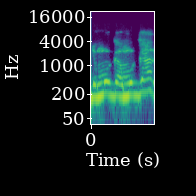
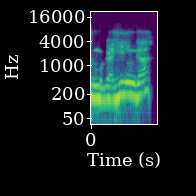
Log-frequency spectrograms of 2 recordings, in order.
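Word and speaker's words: Mgahinga: The one you said Muga Muga, that is Mugahinga, which is located in Kisoro.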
